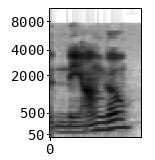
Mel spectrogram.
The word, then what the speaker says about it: Nyong'o: Lupita Nyong'o. I think I pronounced that correctly. – Good um, job.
